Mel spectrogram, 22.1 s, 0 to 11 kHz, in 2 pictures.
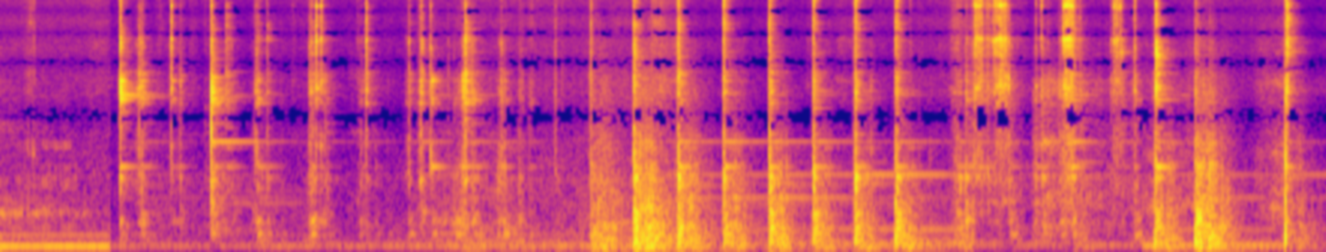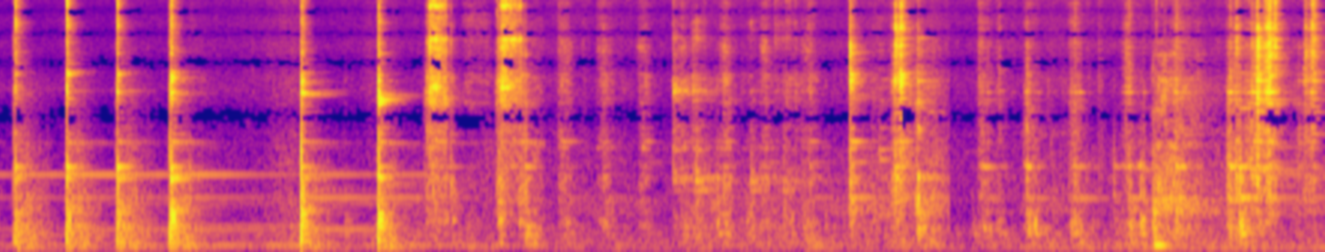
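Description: A ratchet wrench clicking and metal tools clinking as the two 17 mm bolts holding the front brake caliper bracket are worked loose and backed out. The clicks come in irregular runs throughout, with scattered sharper clinks.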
